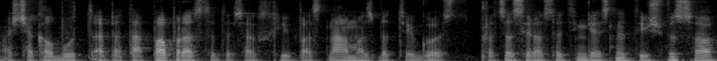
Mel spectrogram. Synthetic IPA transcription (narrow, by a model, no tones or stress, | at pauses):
ɐʃt͡ʃʲɛkɐlˠbuːt̪ɑ̰ːpʲiɛt̪ɑːpɑːpɾɐst̪ɐt̪ʲiɛsʲoːksklʲiːpɐsnɑːmɐsbʲɛt̪jɛɪɡʊspɾot͡sʲɛsɐiːɾɐst̪ɐt̪ʲɪŋɡʲɛsʲnʲɪt̪ɐɪɪʃʋʲɪsoː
